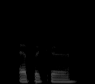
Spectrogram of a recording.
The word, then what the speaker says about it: Epica: Yeah, it's from a company called, I'm not sure how to pronounce it. It's Epica. Yeah. – E-P-I-C-A.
